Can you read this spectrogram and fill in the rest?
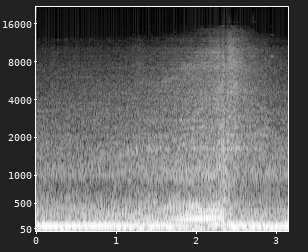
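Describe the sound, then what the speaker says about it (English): A turbocharged Mazda MX-5 engine drones loudly from inside the cabin, its pitch rising as it revs up, then dropping back to a steady rumble. "Don't know if you can hear all them wonderful engine noises on camera"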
